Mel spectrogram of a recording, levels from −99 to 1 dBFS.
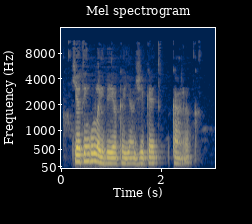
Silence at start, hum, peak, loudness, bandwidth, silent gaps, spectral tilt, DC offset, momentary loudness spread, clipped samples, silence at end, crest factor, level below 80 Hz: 0.25 s; none; -4 dBFS; -22 LUFS; 11 kHz; none; -8 dB/octave; under 0.1%; 14 LU; under 0.1%; 0.5 s; 18 dB; -72 dBFS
